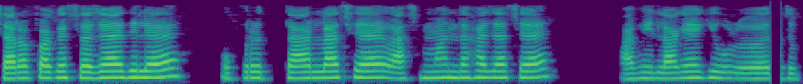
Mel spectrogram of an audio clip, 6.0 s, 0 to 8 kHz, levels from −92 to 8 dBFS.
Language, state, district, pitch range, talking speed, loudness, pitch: Surjapuri, Bihar, Kishanganj, 210-235 Hz, 150 wpm, -16 LUFS, 225 Hz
